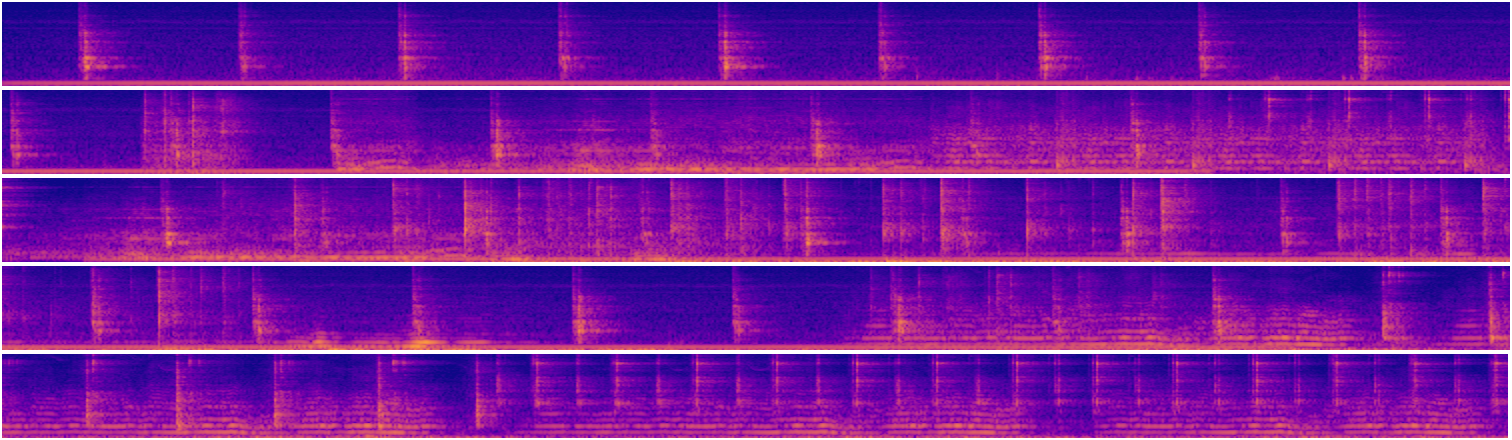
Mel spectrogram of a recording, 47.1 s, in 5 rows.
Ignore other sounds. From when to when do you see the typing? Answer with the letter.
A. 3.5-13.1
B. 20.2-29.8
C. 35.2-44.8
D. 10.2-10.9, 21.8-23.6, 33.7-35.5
B.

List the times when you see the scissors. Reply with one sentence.
You can hear the scissors from 10.2 to 10.9 s, from 21.8 to 23.6 s and from 33.7 to 35.5 s.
